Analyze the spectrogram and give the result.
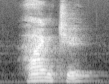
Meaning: diminutive of haan
- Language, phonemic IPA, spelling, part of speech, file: Dutch, /ˈhaɲcə/, haantje, noun, Nl-haantje.ogg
